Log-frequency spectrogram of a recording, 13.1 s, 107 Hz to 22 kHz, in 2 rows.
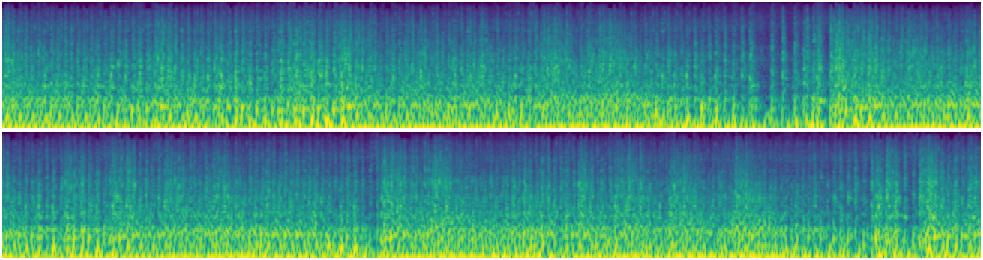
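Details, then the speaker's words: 1981 Mustang 302 5.0 V8 with automatic, parked nearly 30 years, running on 14-year-old oil with nearly 50 psi oil pressure and no radiator: deep, even idle with smooth steady beat, no knocks or ticks; sounds tight, like a low-mileage engine. "She's tight. It sounds like a fairly new engine."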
